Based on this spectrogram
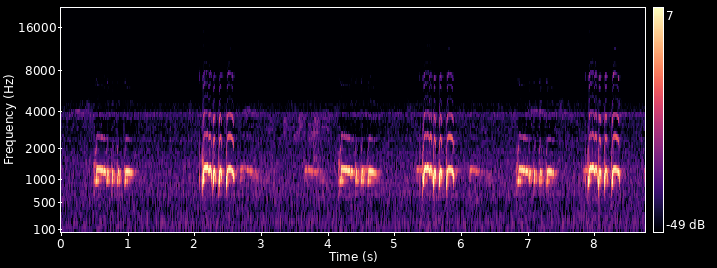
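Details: Local zebra dove singing steadily, used as a lure to prompt other zebra doves to answer: stuttering, rolling coo phrases rich in overtones alternate with shorter softer trilled coos, a phrase about every one and a half seconds, over a low steady hiss.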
